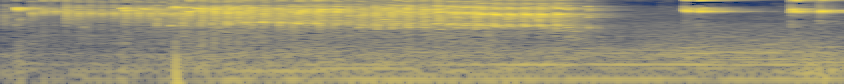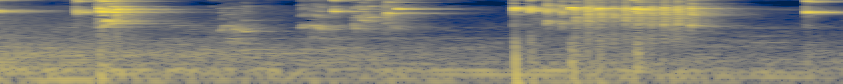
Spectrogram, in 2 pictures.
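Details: Lovebird opening with a long, dense, rasping high chatter, then breaking into short piercing chirps spaced irregularly.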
